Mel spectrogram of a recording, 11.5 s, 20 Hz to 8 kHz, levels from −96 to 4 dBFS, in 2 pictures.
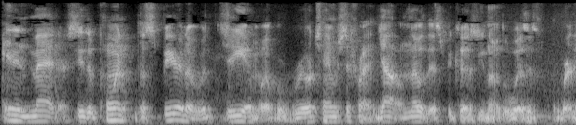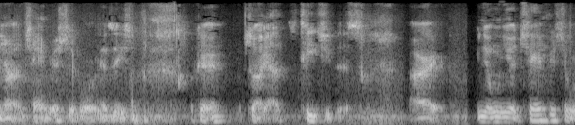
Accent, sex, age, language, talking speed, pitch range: American, male, 20-39, English, 240 wpm, 115-155 Hz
